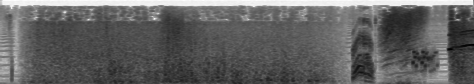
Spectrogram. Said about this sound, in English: Foe Unit Cloud used Thunderstorm.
